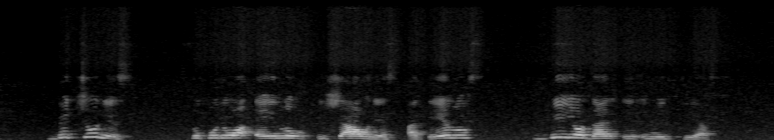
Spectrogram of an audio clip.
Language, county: Lithuanian, Panevėžys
